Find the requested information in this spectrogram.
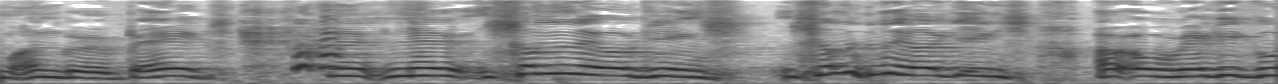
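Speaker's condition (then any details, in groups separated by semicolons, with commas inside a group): Speech impairment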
